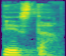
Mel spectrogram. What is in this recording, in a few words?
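"Testa", Italian, female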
